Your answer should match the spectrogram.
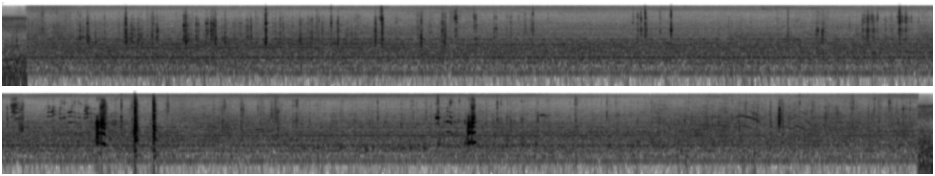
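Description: Scattered light clicks and knocks of a Ninebot mini battery pack's plastic casing being handled and pressed into place in a Segway miniPRO's frame, with a few sharper knocks about ten and fourteen seconds in, over a steady faint hum.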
